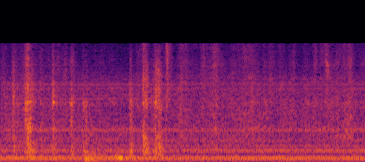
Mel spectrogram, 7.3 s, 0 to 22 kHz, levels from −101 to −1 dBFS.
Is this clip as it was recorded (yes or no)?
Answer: no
